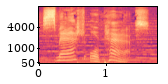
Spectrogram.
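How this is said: Pass is said in an American accent. "because they're American, they go"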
